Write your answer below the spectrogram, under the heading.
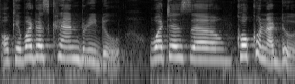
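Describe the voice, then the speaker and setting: Pitched high, a woman talks at a fairly unhurried pace. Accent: non-native. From Pakistan. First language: Punjabi. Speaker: physician. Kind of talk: health talk to audience. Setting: stage with audience. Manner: animated.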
